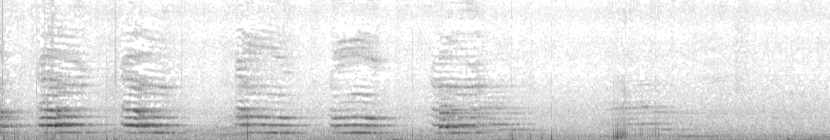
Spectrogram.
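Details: Kitten meowing while drinking water: five clear repeated meows in the first six seconds, then softer scattered calls, clicks and light handling noise.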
